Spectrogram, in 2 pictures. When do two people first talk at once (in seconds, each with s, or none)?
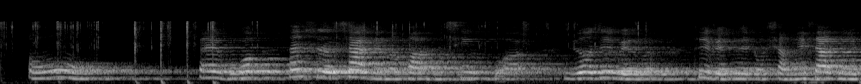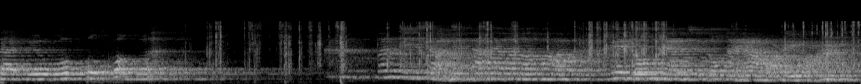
none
